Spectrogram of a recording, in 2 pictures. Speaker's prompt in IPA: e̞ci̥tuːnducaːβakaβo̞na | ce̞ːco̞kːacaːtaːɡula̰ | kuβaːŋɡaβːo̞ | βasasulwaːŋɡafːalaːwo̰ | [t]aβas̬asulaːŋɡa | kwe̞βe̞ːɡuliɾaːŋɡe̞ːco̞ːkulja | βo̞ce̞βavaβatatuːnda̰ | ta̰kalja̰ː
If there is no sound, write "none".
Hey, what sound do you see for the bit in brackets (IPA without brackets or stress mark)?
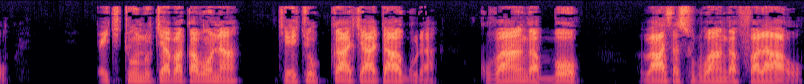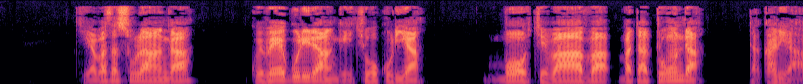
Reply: c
